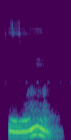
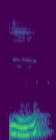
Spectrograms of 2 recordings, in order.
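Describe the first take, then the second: First: The vowel is held twice as long. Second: The vowel is held briefly.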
